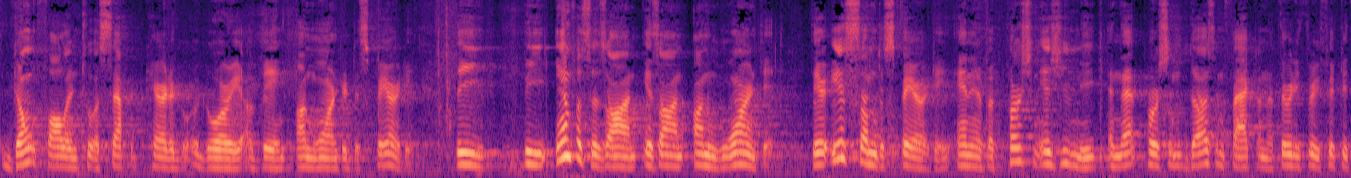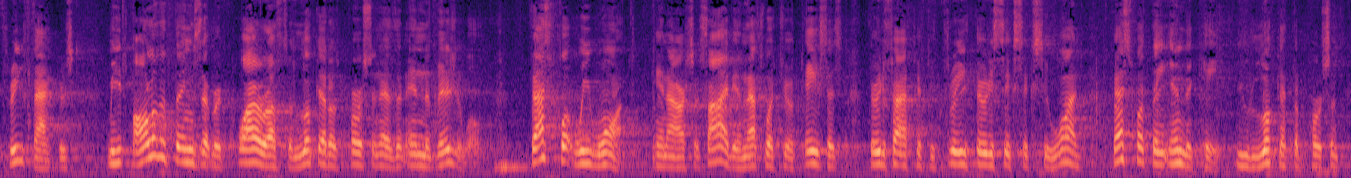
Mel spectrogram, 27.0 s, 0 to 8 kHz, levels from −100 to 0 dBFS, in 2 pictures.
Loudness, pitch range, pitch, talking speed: -25 LUFS, 130-165 Hz, 145 Hz, 170 wpm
